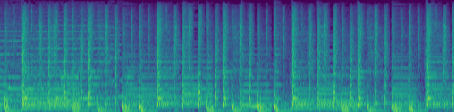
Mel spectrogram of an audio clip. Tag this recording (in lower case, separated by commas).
music, musical instrument, electric guitar, guitar, plucked string instrument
